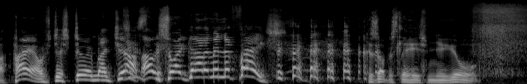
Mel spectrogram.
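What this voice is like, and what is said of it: Generic American accent. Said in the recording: “That's my generic ... American accent.”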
